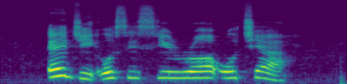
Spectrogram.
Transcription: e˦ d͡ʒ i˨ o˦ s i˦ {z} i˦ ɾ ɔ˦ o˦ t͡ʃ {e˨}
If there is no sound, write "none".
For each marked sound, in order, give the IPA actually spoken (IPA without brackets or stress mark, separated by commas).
s, a˨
